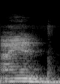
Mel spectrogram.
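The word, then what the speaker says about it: iron: making आयन ठीक है आयन बनाने आयरन नहीं आयन आर साइलेंट है तो आयन बनाने के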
